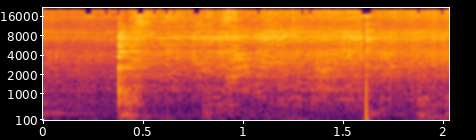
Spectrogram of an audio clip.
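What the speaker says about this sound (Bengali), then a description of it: "এতে দিয়ে দেবো টমেটো কুচি" Chopped tomato dropped onto softened capsicum and stirred in hot oil in a pan, giving a brief sizzle burst followed by a sharp spoon scrape, close and loud.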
